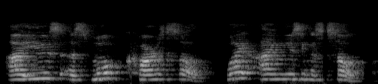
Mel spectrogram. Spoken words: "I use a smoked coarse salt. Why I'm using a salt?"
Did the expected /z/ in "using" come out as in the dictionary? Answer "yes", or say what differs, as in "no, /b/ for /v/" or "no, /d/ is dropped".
yes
